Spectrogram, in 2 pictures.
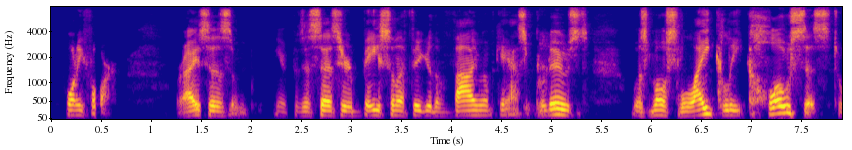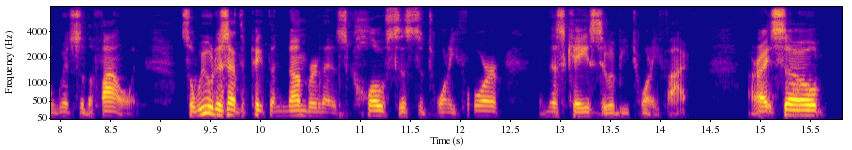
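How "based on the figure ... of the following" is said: usual speaking voice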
